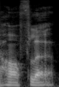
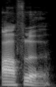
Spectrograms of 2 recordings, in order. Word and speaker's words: Harfleur: I'm in French, they don't pronounce the H. So, Harfleur.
